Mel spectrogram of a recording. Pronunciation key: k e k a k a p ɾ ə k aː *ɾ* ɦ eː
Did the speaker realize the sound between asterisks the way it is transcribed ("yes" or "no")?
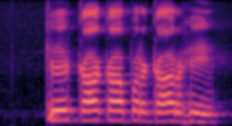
yes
